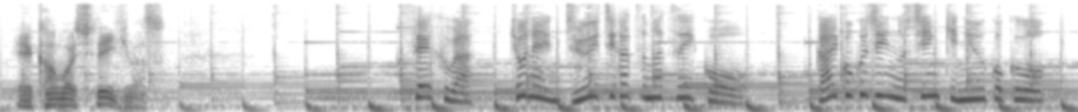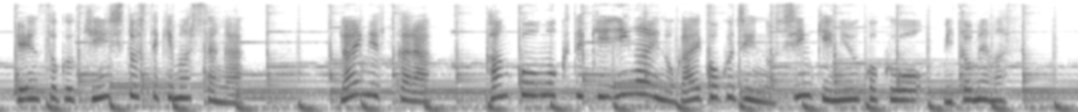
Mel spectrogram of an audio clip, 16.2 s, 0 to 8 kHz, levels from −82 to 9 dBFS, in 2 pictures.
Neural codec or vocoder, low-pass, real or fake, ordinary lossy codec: none; 7.2 kHz; real; none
